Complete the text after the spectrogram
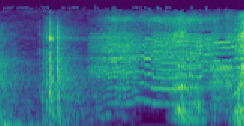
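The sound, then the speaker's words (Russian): Heavy doors of a king's throne room flung open, heard as a few dull thuds and bumps over a low rumbling background. “Внезапно двери распахнулись”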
